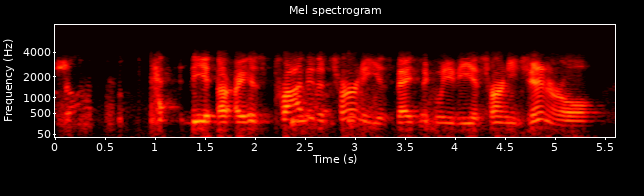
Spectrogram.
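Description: A man with a passionate tone, fairly high pitch and ordinary pitch variation, at a moderate pace. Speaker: radio host. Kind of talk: talk radio show on politics.

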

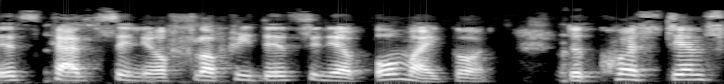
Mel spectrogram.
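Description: A text read aloud in a natural voice, the pitch rising and falling in an ordinary way

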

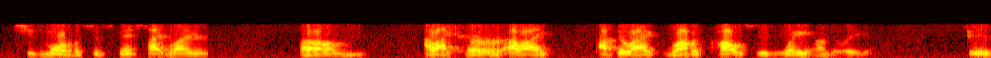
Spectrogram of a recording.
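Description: With an American accent, a man talks at a fairly slow pace. He leaves long, frequent pauses. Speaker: author. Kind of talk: interview. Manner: halting.

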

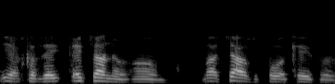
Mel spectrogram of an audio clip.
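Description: A man speaks in a normal speaking voice with ordinary pitch variation at a moderate pace. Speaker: caller. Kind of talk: casual phone conversation. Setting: phone call.

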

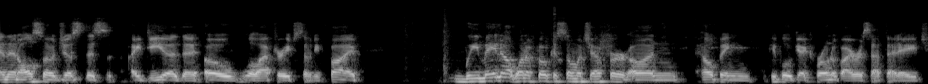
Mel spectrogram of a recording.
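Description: At a moderate pace, a man talks in an ordinary speaking voice of medium pitch, with ordinary pitch variation and very even loudness. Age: 20s. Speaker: podcast co-host. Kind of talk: casual discussion of bioethics.

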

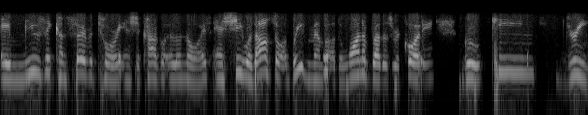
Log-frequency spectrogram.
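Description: In an ordinary speaking voice, a woman talks at a fairly high pitch with ordinary pitch variation and a moderate pace. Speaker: radio host. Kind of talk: casual chat.

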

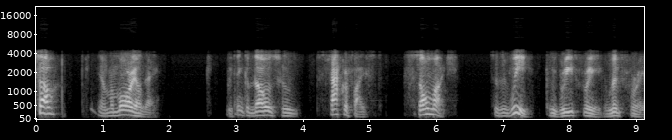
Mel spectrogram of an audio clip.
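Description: Speaking with a New York accent, a man at a medium pitch moves at a fairly slow pace with long, frequent pauses, very wide pitch swings and big swings in loudness. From New York, Brooklyn. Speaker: deacon. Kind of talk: interview; sermon. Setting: radio show.

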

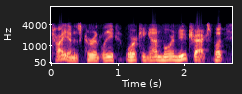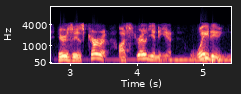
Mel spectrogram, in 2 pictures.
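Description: A man with a plain, everyday voice, medium in pitch, speaks at a moderate pace with lively intonation. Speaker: radio show host. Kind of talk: radio interview. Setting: phone call interview.

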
